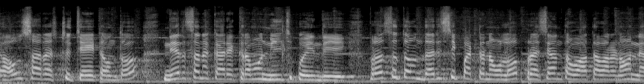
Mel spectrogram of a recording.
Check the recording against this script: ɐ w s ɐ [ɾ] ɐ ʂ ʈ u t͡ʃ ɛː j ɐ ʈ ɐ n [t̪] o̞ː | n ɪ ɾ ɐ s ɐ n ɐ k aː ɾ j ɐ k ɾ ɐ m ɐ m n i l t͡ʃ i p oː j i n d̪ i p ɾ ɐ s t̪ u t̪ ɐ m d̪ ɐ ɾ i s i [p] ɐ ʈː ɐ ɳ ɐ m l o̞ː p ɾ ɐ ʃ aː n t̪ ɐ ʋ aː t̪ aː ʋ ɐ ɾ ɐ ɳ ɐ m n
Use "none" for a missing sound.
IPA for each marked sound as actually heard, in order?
ɾ, t̪, p

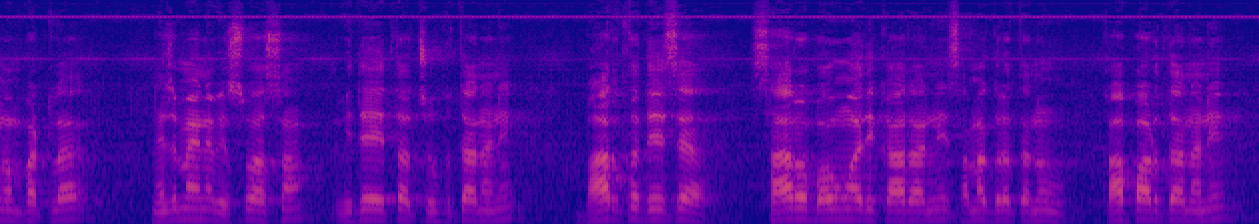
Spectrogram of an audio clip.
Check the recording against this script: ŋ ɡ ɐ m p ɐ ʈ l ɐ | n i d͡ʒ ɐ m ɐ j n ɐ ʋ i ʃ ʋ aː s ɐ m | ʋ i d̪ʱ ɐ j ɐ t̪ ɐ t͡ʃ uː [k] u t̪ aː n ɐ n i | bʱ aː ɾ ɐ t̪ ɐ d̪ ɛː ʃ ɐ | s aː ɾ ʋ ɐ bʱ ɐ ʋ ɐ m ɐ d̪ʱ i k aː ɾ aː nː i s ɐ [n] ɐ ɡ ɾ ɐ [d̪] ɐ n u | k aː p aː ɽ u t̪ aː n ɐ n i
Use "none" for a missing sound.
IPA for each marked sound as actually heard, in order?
p, m, t̪

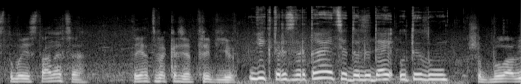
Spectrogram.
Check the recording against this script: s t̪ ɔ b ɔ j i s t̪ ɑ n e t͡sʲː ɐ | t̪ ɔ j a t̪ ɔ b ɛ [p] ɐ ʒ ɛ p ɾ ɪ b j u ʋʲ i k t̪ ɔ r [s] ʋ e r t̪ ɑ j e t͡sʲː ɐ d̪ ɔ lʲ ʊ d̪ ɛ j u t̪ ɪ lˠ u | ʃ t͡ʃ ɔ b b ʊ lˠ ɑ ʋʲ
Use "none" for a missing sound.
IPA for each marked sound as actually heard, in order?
k, z

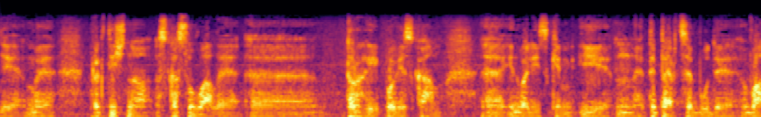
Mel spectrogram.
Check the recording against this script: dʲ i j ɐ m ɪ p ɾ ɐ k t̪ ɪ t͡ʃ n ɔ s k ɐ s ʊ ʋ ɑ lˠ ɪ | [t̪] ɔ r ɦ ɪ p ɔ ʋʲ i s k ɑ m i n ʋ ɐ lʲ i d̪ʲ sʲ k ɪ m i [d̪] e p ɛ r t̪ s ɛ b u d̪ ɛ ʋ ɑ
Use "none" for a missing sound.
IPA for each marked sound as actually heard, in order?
t̪, t̪

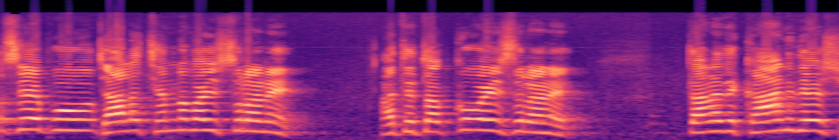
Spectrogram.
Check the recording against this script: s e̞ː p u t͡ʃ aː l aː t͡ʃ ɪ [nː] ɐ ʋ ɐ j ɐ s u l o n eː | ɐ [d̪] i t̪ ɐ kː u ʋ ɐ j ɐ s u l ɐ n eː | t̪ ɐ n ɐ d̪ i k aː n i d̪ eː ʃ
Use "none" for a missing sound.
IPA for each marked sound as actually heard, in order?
nː, t̪

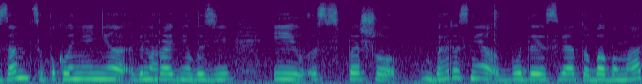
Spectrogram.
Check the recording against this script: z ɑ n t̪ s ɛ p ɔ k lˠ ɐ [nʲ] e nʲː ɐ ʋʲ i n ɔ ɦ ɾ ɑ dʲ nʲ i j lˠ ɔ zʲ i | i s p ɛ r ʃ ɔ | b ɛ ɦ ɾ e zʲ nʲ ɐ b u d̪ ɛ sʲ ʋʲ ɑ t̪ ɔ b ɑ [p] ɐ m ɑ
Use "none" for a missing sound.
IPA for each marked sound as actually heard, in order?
nʲ, b

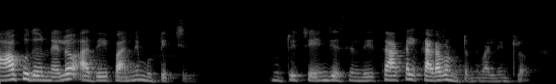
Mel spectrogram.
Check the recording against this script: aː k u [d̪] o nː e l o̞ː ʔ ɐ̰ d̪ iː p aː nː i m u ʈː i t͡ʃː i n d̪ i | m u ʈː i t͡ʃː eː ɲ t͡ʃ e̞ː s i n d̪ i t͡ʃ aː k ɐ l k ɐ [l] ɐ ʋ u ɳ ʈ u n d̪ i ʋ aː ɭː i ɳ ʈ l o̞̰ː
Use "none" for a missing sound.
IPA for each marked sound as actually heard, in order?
d̪, ɽ

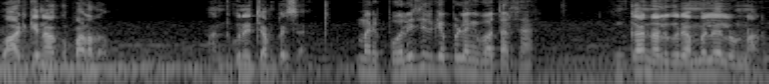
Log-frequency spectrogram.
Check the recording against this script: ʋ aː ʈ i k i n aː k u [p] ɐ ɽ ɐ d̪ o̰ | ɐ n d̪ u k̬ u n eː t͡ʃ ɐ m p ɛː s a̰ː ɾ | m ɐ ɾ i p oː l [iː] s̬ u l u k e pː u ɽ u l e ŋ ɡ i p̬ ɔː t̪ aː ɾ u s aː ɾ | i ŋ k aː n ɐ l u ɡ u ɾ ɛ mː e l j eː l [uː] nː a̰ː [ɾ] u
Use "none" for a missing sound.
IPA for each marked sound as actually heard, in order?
p, iː, u, ɾ

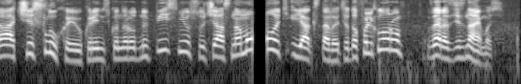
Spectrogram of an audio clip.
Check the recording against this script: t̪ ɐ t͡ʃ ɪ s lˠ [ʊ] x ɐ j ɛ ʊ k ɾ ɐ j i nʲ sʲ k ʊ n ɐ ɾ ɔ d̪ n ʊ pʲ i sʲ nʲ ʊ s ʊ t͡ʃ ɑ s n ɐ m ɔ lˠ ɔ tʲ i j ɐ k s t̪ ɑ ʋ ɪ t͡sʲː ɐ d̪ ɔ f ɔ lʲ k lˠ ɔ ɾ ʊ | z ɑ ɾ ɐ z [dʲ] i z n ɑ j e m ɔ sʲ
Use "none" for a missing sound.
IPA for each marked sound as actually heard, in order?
u, dʲ

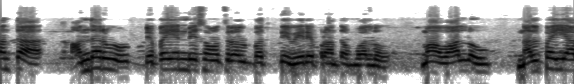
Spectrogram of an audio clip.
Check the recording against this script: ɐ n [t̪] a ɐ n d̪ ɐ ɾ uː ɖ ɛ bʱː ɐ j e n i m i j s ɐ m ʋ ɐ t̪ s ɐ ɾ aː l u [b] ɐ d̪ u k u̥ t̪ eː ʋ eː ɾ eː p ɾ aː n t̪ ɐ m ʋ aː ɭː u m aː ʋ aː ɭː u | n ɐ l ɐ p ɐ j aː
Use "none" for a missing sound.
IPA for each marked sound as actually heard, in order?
t̪, b

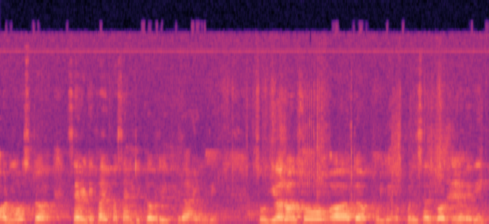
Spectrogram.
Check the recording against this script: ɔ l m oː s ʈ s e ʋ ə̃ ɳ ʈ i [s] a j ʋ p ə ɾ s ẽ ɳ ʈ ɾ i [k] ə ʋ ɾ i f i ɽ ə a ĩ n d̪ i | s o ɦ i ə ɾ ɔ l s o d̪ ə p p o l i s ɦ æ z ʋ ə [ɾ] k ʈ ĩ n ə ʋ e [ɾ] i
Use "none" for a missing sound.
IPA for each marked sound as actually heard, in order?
f, k, ɾ, ɾ

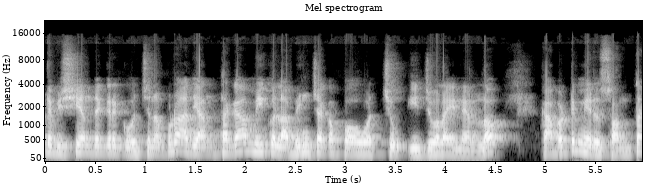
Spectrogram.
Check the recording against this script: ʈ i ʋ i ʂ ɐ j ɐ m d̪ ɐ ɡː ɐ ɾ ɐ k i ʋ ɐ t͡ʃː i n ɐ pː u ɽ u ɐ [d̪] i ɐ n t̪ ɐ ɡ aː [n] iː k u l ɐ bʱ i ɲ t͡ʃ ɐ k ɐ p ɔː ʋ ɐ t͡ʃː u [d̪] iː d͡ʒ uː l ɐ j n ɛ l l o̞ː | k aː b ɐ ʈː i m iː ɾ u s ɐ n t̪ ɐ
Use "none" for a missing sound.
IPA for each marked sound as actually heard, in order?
d̪, m, none

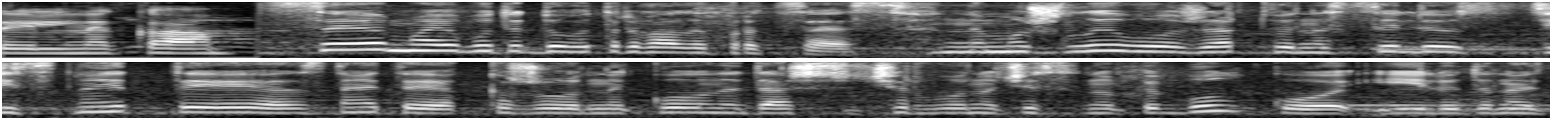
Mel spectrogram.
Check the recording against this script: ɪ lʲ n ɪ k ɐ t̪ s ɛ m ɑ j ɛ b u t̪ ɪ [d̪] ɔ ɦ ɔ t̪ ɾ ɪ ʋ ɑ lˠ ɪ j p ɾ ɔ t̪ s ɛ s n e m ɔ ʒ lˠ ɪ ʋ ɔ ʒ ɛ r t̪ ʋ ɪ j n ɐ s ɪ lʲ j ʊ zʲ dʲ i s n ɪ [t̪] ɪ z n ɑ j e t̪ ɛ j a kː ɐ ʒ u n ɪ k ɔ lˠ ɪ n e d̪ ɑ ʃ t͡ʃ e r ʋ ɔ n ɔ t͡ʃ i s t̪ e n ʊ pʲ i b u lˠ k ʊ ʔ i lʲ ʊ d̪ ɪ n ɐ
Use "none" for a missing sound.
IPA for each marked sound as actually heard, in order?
d̪, t̪

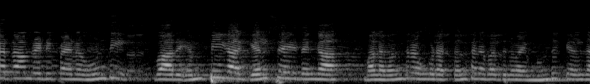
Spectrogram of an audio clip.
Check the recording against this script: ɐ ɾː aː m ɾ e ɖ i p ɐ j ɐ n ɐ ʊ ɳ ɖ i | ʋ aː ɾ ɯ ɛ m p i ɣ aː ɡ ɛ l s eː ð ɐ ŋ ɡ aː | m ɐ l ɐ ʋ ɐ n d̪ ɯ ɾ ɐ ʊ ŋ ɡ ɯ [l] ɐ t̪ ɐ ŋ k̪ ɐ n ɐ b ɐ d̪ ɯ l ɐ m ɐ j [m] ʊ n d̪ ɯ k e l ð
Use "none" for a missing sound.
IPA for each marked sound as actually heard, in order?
ɽ, m

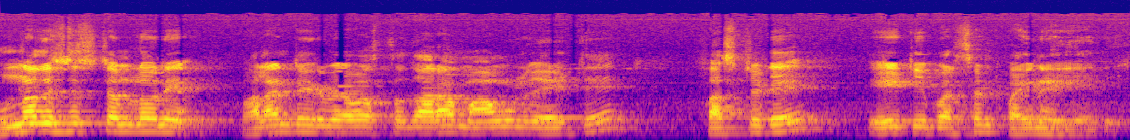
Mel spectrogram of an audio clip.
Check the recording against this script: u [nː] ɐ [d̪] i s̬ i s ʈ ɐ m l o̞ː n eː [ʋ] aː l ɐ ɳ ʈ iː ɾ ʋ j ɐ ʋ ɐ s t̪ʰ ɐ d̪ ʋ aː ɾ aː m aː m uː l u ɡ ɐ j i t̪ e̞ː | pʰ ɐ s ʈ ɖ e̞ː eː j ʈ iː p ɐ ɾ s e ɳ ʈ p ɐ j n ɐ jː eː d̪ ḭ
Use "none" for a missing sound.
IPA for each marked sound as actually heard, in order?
nː, d̪, ʋ

